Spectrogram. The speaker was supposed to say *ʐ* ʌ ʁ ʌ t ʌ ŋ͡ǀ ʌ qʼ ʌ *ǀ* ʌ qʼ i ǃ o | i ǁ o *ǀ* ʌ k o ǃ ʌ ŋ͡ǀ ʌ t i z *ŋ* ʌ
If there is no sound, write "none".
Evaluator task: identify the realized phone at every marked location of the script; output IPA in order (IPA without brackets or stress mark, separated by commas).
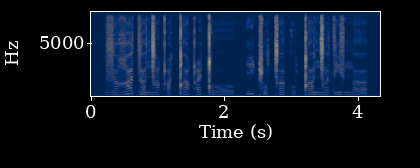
z, ǃ, ǀ, ŋ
